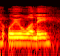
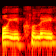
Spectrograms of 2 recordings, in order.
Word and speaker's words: Oyekunle: Emi Oyewole, executive. Oyekunle. I beg your pardon.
